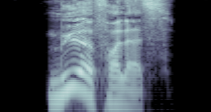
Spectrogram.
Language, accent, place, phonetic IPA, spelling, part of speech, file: German, Germany, Berlin, [ˈmyːəˌfɔləs], mühevolles, adjective, De-mühevolles.ogg
- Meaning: strong/mixed nominative/accusative neuter singular of mühevoll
